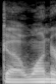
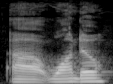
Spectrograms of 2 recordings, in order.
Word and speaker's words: Wander: we should be betting Wander Franco. It depends on your pronunciation of Spanish, because it's he's from a Spanish-speaking country, so the A sound makes an A sound, so it should be Wander Franco.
